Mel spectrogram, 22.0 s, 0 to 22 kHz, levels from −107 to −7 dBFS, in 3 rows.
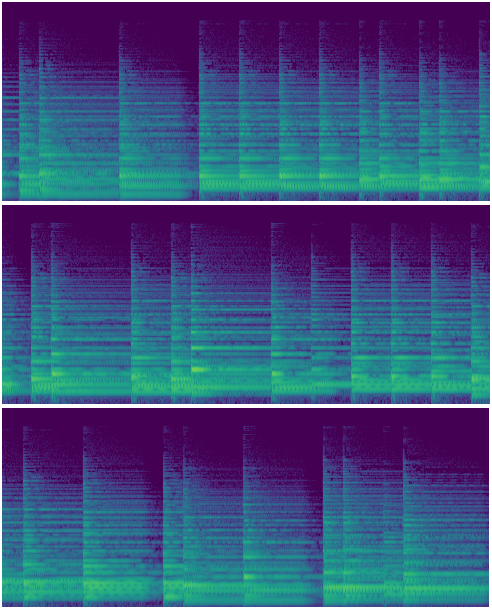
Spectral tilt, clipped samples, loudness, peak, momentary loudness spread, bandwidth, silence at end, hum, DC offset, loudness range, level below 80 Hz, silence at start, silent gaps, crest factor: -6 dB/octave; under 0.1%; -41 LUFS; -20 dBFS; 9 LU; 10.5 kHz; 0 s; none; under 0.1%; 4 LU; -80 dBFS; 0 s; none; 20 dB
